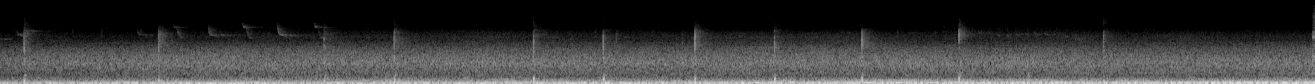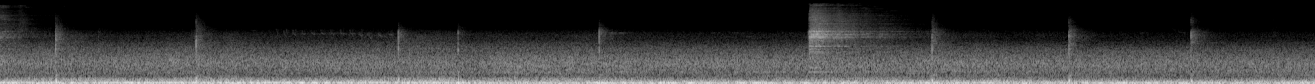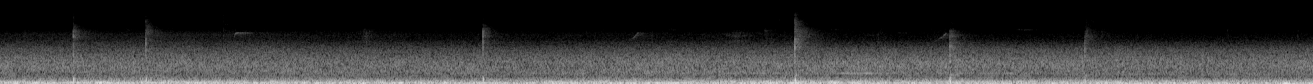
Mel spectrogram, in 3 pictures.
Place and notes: Diegem, near the Woluwelaan, a young man playing basket-ball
